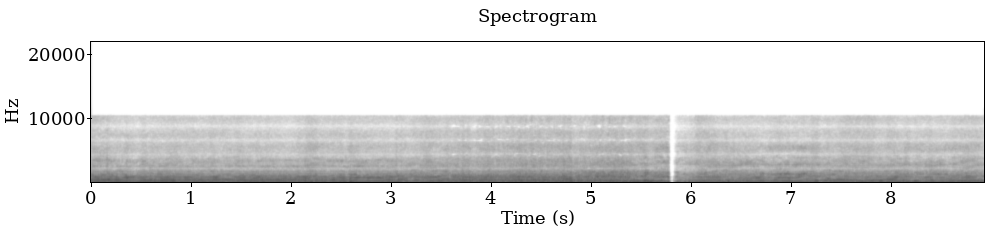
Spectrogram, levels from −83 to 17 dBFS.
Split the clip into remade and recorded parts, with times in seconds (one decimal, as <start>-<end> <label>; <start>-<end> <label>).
0.0-3.6 remade; 3.6-5.4 recorded; 5.4-8.9 remade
